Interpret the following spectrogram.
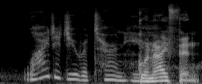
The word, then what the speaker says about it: Guinaifen: Guinaifen. Oh, I've been saying her name wrong.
